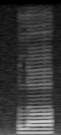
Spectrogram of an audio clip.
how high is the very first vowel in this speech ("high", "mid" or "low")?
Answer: low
